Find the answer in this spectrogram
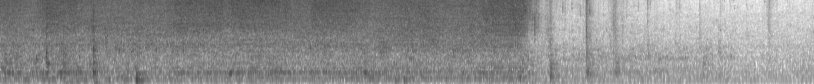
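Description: Kitchen faucet running into a stainless steel sink, the stream splashing on a plant pot and hand as it is rinsed. The water stops suddenly about two-thirds of the way through as the tap is shut off, followed by a couple of light knocks.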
